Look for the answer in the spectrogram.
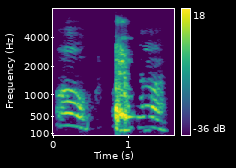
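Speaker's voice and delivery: loud high laughing exclamations; laughing hard. Real, not acted. Cohost howling with laughter at the impression, loud and high. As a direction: cry out through big laughter.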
